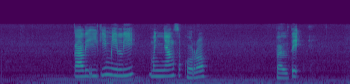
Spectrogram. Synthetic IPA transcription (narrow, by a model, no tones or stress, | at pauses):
kaliʔikimiliməɲaŋsəɡ̥ɔ̤ɾɔ | b̥a̤lt̪ɪʔ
